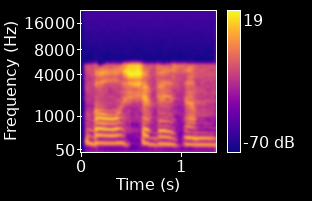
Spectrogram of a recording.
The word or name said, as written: Bolshevism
